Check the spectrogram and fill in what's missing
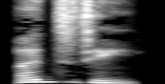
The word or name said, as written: ಅಜೆ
